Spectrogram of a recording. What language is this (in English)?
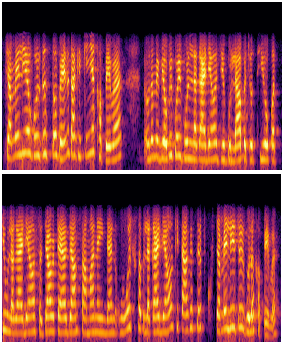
Sindhi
